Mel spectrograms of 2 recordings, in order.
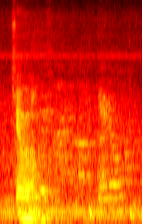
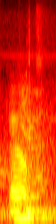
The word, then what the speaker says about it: Geralt: Geralt. Geralt.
